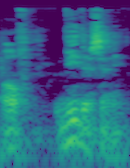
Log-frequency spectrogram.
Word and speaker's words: Auf Wiedersehen: originally came from German, the W sometimes is pronounced a little closer to a V in English. So that's why we say Auf Wiedersehen.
